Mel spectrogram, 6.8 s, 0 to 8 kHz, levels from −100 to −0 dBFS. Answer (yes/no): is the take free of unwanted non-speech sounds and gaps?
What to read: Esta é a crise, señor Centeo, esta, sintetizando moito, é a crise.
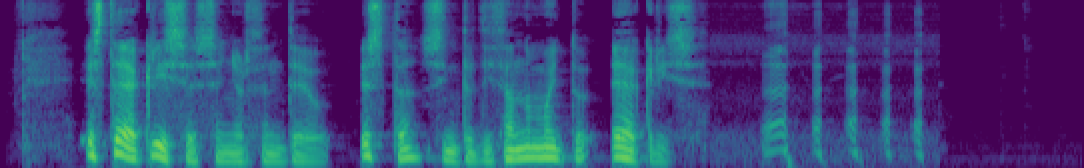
no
